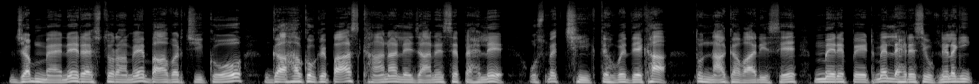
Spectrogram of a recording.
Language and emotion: Urdu, disgusted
